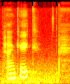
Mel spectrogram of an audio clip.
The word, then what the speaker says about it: pancake: In Sister Jinan's pronounced the word as pancake, we can clearly observe a phonological process known as assimilation. Specifically, this is an example of regressive assimilation where the alveolar nasal n changes to the velar nasal ng. This change happens because of the following sound k is a velar consonant and the nasal sound shifts to match the place of articulation.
